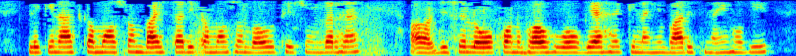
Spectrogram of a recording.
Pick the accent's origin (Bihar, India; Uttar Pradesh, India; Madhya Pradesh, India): Bihar, India; Belan; ग्राम बेलान जिला कैमूर भगवान की निवासी हूँ।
